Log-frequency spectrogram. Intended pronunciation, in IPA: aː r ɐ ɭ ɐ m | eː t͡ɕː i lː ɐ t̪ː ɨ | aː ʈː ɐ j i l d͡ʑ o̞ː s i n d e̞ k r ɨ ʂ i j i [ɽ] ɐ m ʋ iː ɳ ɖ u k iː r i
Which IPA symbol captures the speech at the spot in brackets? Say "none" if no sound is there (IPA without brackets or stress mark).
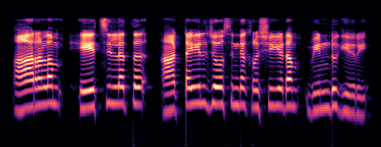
ɽ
